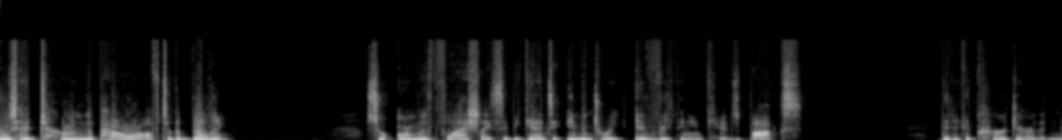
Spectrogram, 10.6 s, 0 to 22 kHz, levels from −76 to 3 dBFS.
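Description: A speech recording with harsh, crackling distortion on its loudest moments, at 0.00–0.28 s, 0.65–1.40 s (ending just before "off to"), 1.77–2.15 s, 4.02–4.25 s, 4.53–4.59 s, 5.29–5.39 s and 5.72–5.85 s. The peaks are flattened, up to about 8 dB over the limit, most heavily at the start. This is likely microphone overload. The level then drops abruptly, by about 6 dB at 2.01 s and about 3 dB at 5.85 s, just before "everything in". Both drops come during or right after distorted peaks, which points to the microphone volume being stepped down, likely by the call software.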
